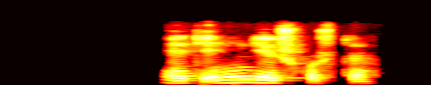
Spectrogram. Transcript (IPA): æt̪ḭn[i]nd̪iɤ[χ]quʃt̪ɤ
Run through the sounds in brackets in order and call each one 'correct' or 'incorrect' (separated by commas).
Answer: correct, incorrect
